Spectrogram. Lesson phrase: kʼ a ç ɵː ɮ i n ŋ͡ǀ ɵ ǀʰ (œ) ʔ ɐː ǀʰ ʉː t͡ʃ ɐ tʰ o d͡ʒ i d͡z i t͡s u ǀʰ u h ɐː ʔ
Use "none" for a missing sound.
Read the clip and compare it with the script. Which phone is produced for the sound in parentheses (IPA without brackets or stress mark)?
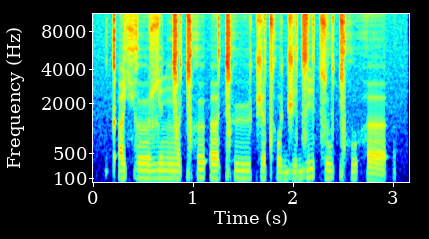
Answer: ɵ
